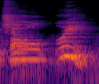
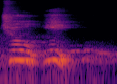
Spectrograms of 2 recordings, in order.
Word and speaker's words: 주의: 자 그리고 단어의 첫음절 이외의 의는 의로 발음하는 것이 원칙이지만 이도 허용하죠. 주의 주이 잠깐만 나의 뭐가 되는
